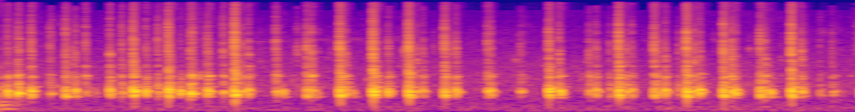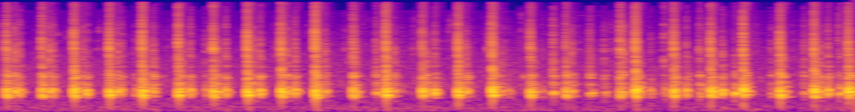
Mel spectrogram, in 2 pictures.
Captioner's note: spoon clattering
